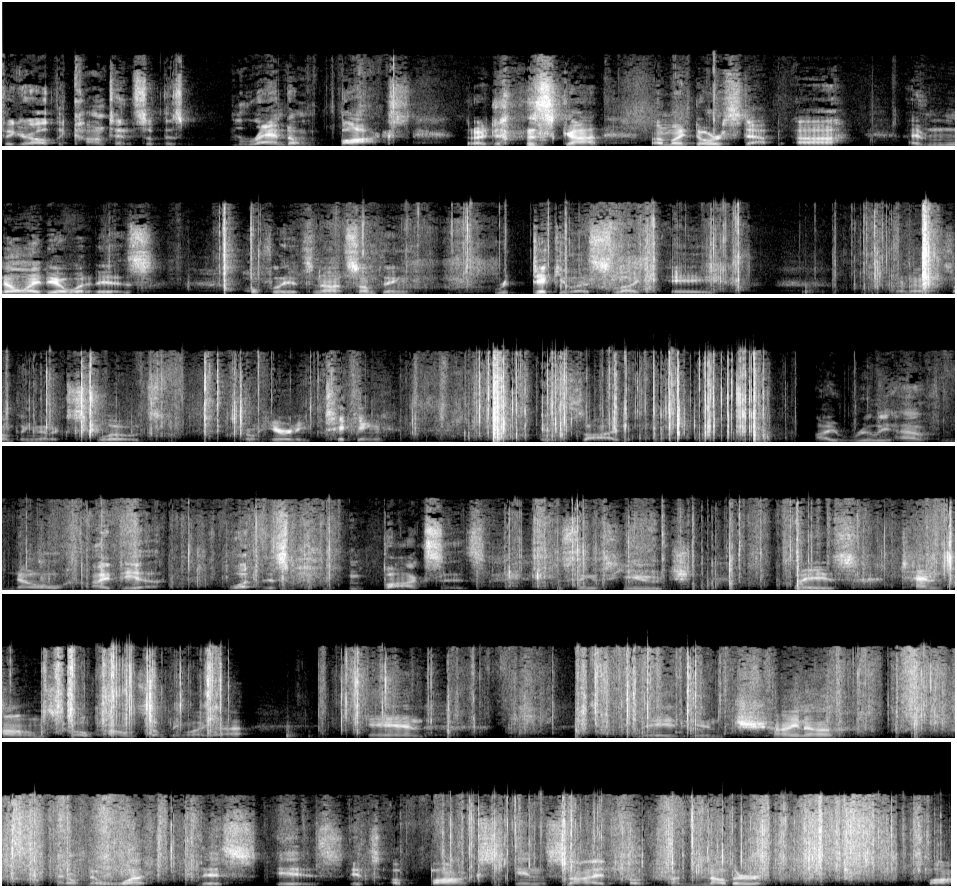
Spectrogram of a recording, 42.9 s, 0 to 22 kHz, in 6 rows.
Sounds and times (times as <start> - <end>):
Speech: 0.0 - 8.3, 9.0 - 10.2, 10.8 - 12.6, 13.8 - 15.5, 16.1 - 17.2, 18.4 - 19.0, 20.4 - 26.6, 27.4 - 30.4, 31.4 - 31.8, 33.4 - 35.0, 36.1 - 41.5.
